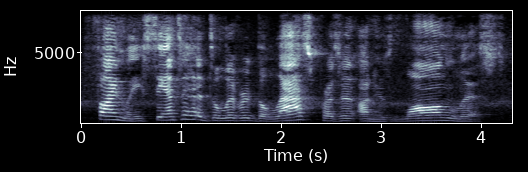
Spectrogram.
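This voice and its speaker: A woman's voice: fairly low pitch, measured pace, sharp tone. A woman reading a children's story aloud as narrator. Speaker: storybook reader.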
